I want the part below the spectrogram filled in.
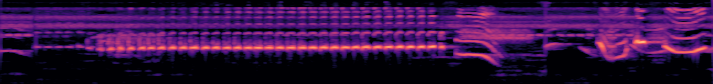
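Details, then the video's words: Songbird in the 'tembakan jitu' masteran style holds a long, even, fast trill on one pitch for nearly two seconds. It then gives sweeping whistled notes that swoop down and up. "masteran burung tembakan jitu"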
